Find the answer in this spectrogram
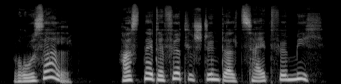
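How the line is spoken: Calling out. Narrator (German): ruft sie

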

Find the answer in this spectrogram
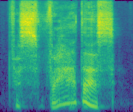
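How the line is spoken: Anxious question. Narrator (German): fragt Tim ängstlich

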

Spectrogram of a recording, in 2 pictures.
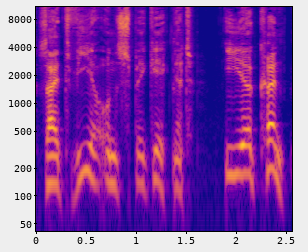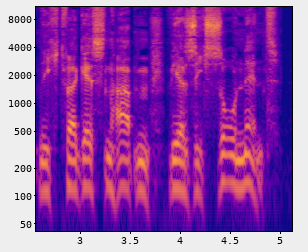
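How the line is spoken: Firm reply. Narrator (German): entgegnete dieser fest

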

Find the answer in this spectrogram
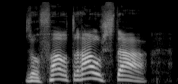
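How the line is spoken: Roaring. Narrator (German): brüllte er

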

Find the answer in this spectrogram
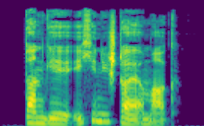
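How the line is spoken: Calm. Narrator (German): Der Fürst sagte ruhig

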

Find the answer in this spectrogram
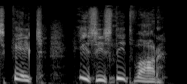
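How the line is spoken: Trembling voice. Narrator (German): fragte Reser mit bebender Stimme

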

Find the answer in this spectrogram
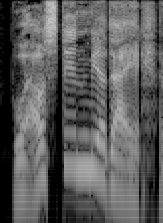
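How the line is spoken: Friendly call. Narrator (German): rief ihr Wendel freundlich zu

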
